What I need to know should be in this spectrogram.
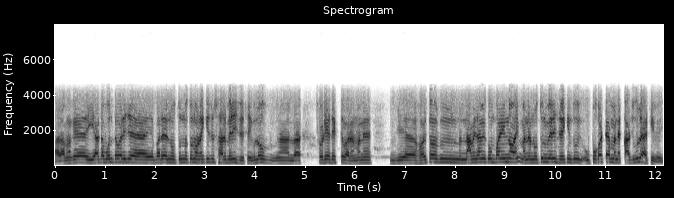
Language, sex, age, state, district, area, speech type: Bengali, male, 45-60, West Bengal, Purba Medinipur, rural, conversation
